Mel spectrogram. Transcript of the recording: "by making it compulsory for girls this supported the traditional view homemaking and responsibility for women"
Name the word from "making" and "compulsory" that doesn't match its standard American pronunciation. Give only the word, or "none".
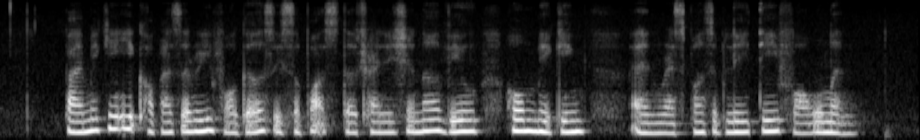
compulsory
